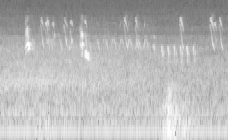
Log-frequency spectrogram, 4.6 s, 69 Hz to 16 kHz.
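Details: Tawny-crowned honeyeater recorded in Victoria, Australia, in September 2017: a busy run of high, looping, slurred notes, some rising and falling, delivered quickly, with a brief low thump and faint hum beneath.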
